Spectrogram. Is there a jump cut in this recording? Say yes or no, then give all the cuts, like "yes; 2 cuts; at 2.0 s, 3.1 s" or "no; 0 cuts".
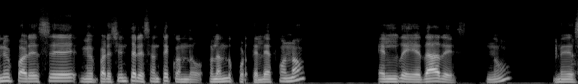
yes; 3 cuts; at 2.1 s, 4.0 s, 4.8 s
